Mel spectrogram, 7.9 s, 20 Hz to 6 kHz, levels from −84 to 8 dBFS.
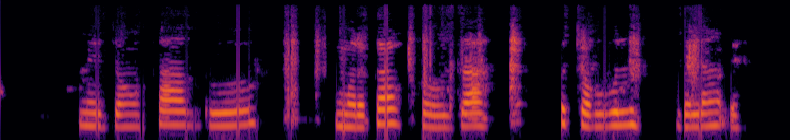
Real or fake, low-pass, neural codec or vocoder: real; 5.4 kHz; none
